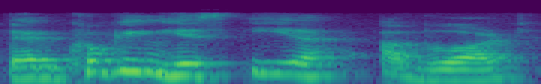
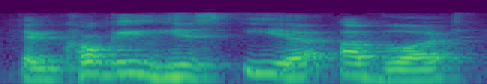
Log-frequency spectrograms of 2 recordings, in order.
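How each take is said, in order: Both takes have the same delivery.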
